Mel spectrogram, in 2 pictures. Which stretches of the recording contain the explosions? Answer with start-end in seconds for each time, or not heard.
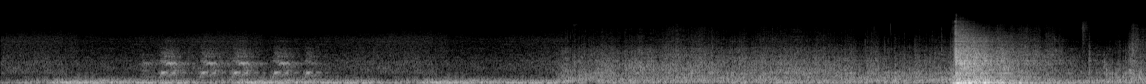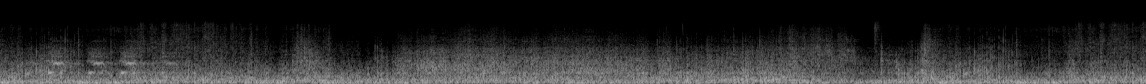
9.5-10.8.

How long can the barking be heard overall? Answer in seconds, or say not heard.
3 s.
